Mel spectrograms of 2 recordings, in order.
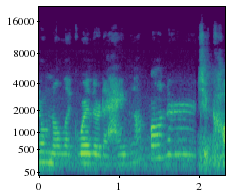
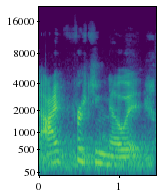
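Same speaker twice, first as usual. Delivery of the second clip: ordinary talk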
